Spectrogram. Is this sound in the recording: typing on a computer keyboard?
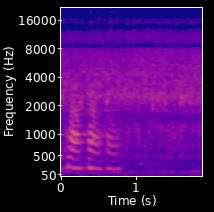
no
